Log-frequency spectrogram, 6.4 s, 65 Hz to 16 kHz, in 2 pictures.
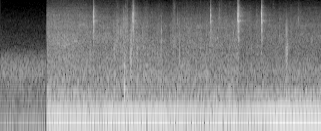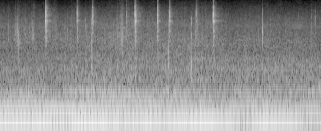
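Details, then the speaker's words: C8 Corvette with wheel spacers, ticking only at low speed with the wheel turned: faint, uneven sharp ticks over a low engine drone. Suspected cause is brake dust between wheel, spacer and hub; fix is cleaning with brake cleaner and scrubbing. "All right, guys, so one of the culprits for that when you're turning may very well be brake dust that gets in between the wheel and a spacer, or between the spacer and the rotor and the base hub here."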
